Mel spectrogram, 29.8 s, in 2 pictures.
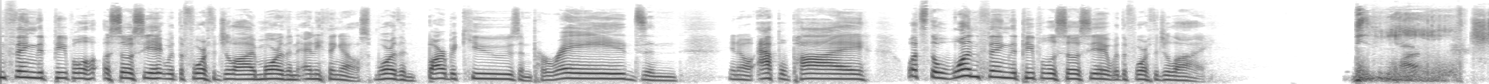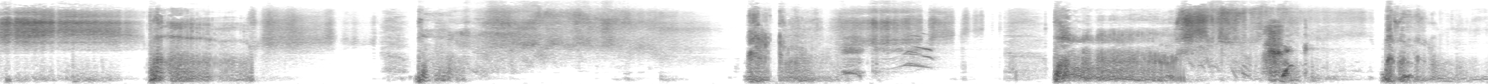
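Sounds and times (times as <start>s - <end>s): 
speech: 0.0s - 12.1s, 13.5s - 15.2s, 19.1s - 19.6s
person making mouth noises imitating fireworks: 13.5s - 29.7s.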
